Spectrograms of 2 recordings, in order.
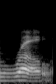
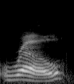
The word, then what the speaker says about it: rho: p, but it's italicized there, so it's a rho, a Greek letter rho, R-H-O is how we spell that.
